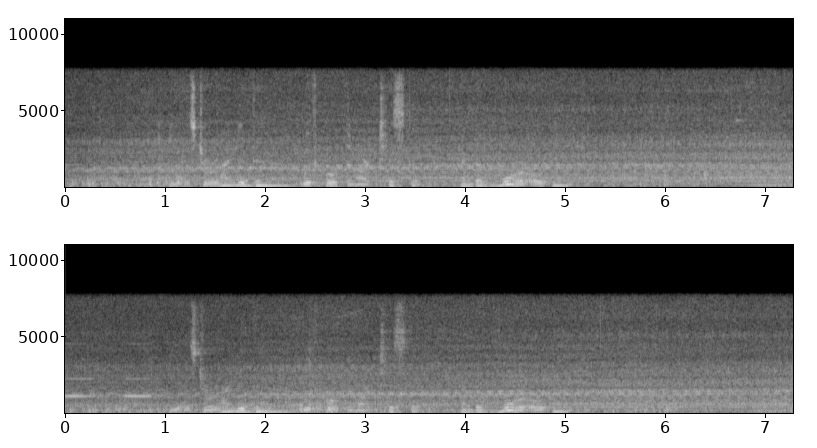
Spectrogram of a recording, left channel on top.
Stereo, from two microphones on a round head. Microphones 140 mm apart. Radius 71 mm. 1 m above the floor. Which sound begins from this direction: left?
A man speaking, at 1.0 s.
